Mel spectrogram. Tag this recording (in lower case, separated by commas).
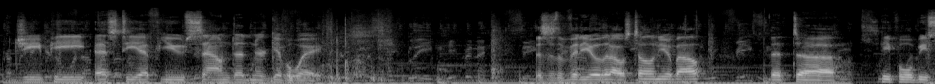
speech, music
